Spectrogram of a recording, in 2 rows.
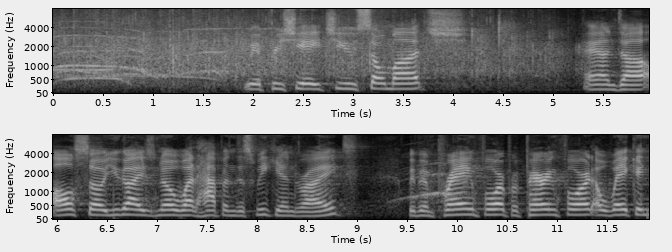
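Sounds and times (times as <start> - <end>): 
crowd applause: 0.0 - 5.4
speech: 1.9 - 4.2, 5.3 - 11.9.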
